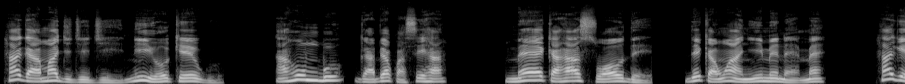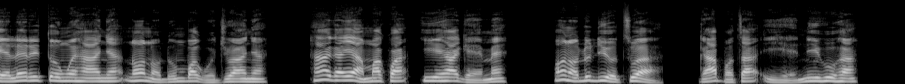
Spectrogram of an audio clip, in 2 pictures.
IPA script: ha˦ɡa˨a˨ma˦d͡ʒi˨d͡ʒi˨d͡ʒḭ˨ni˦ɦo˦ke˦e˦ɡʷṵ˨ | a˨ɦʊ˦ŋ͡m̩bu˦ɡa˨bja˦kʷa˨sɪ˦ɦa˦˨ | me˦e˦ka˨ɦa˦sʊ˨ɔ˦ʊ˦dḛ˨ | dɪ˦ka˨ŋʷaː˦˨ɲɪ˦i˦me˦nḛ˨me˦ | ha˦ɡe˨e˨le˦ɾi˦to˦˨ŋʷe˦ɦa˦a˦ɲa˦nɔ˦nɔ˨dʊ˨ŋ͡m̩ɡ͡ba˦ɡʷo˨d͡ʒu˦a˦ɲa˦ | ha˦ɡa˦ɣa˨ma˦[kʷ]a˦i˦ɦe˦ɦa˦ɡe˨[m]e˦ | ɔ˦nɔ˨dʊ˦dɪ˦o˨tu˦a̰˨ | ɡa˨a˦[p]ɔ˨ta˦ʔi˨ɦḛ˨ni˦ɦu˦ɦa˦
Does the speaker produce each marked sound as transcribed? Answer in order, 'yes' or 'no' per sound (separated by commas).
yes, yes, yes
